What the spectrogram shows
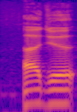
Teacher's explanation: جیم پہ قلقلہ کریں گے، حمزہ کو تحقیق سے پڑھیں گے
